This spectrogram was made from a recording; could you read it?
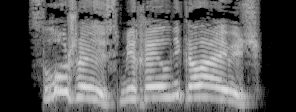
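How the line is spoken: Boatswain squeaking. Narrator (Russian): пропищал боцман

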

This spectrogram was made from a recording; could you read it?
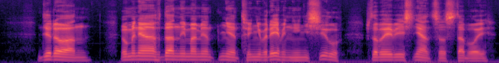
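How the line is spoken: Gentle. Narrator (Russian): ласково произнесла

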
